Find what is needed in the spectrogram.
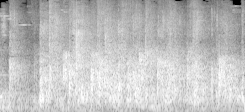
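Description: Hand clapping, applause from a group, starting about half a second in.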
